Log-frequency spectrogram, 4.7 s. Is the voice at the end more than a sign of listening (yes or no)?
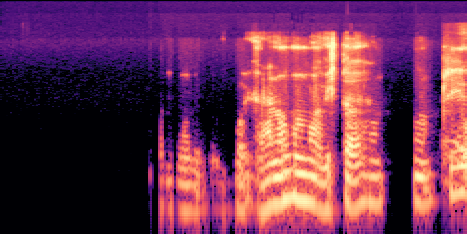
no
